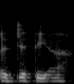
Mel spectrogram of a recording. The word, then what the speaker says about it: Aditya: really struggled with and it was Aditya so it's spelled as a-d-i-t-y-a but there's like that nice th in there and I and I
